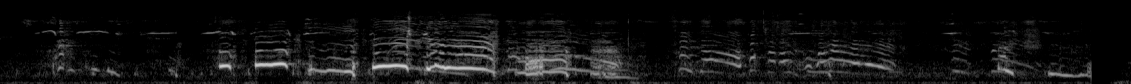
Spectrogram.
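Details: Soft Coated Wheaten Terrier in France whimpering and yipping in a long, uneven series of high, bending whines and moans, some rising then falling, louder in the middle and fading toward the end.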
